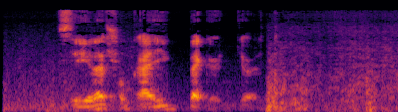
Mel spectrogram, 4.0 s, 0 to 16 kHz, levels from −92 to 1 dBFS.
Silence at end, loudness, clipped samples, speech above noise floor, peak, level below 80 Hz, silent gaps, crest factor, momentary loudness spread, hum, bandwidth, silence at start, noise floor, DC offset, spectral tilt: 0 s; -26 LUFS; under 0.1%; 19 dB; -4 dBFS; -50 dBFS; none; 24 dB; 21 LU; none; 11.5 kHz; 0.05 s; -46 dBFS; under 0.1%; -3 dB/octave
